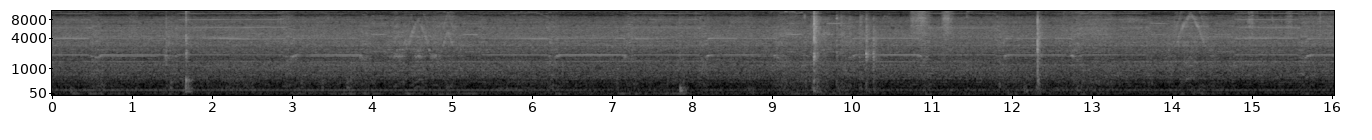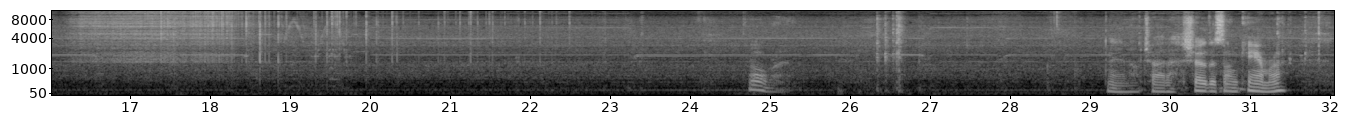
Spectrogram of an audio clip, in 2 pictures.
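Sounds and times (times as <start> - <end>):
solder sizzling under iron: 14.6 - 23.4
small clicks and crackles: 17.0 - 23.0.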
